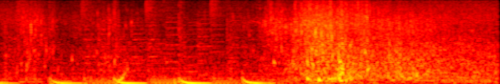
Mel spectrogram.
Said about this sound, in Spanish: ¿Cómo suena hoy el mar Mediterráneo en la playa de La Guardia? Pues así.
